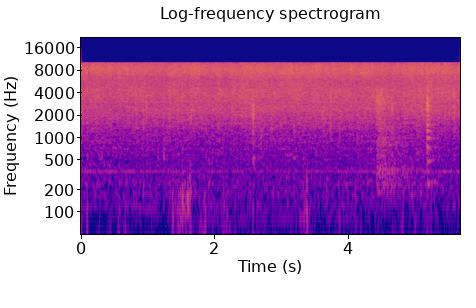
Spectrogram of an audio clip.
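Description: Sliced chicken breast sizzling and searing on a hot Himalayan salt block: a steady frying hiss.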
